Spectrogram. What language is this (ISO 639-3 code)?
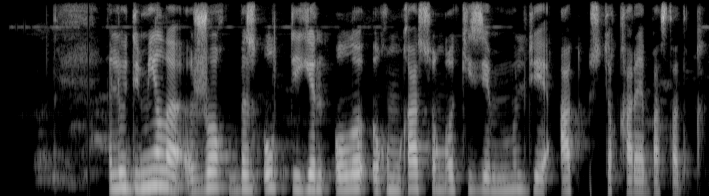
kaz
